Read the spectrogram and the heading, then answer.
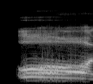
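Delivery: very high, squeaky, pained whimpering whinge.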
